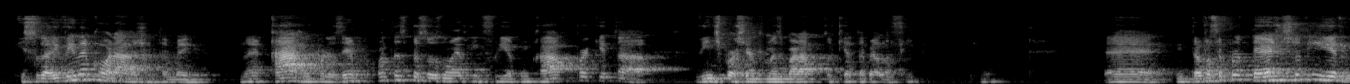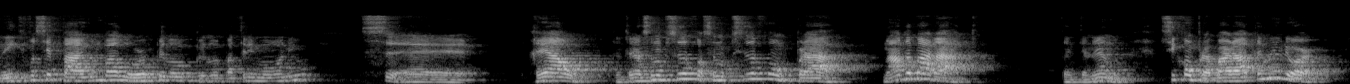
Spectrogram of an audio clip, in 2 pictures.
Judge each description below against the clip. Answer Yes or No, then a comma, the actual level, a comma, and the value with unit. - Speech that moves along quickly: No, average, 140 wpm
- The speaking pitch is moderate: Yes, medium, 145 Hz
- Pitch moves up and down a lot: Yes, wide, 7.8 semitones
